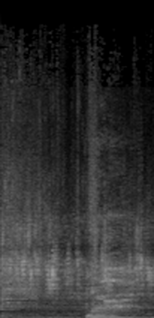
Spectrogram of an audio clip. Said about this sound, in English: We'll just go ahead and flush the toilet.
